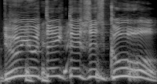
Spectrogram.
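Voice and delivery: booming slow robot yell; loud harsh voice. Retold or imitated. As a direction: bellow it slowly at him. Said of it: "stop yelling".

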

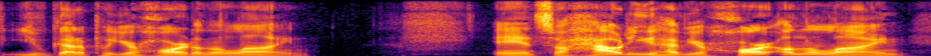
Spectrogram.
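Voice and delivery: normal talking voice

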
